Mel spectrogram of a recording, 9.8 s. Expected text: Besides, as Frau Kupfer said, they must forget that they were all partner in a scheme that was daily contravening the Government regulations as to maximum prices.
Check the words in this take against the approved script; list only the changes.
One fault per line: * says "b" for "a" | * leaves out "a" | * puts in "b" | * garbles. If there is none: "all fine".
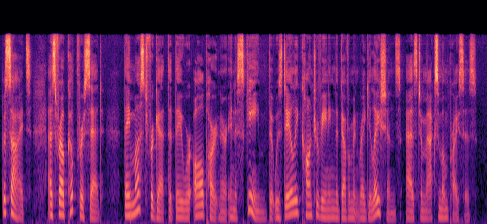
all fine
